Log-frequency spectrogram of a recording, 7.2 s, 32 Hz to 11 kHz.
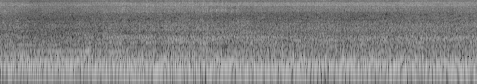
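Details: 350 V8 being broken in on a Larin engine run stand: deep, steady idle with an even, unbroken beat and no ticks or knocks; normal idle.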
